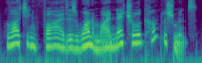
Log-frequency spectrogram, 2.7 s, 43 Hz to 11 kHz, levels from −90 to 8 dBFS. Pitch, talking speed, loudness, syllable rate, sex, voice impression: 210 Hz, 175 wpm, -18 LUFS, 6.4 syllables/s, female, feminine, slightly young, soft, fluent, slightly raspy, cute, refreshing, calm, elegant, kind, modest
